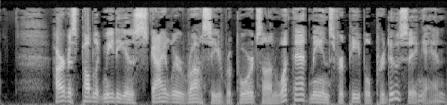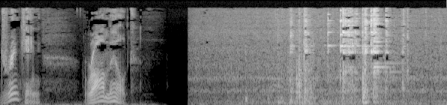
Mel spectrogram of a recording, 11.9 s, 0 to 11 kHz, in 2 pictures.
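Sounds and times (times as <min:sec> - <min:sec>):
speech: 0:00.7 - 0:07.8
glass jars clinking as they are pulled out: 0:09.8 - 0:11.4.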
